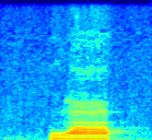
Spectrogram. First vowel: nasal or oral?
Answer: nasal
